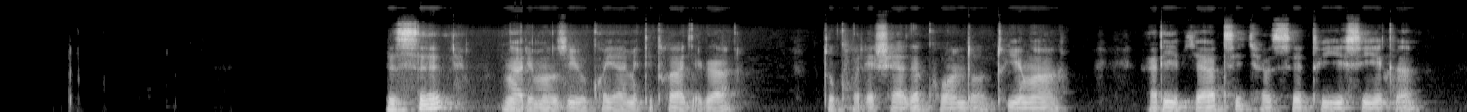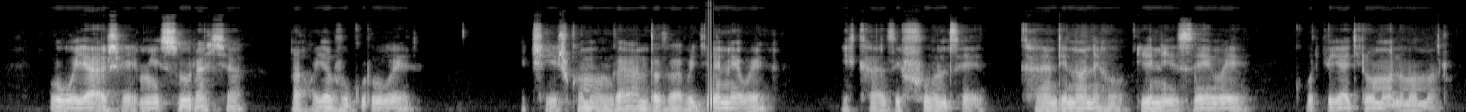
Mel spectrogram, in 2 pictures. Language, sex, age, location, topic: Kinyarwanda, male, 25-35, Huye, health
